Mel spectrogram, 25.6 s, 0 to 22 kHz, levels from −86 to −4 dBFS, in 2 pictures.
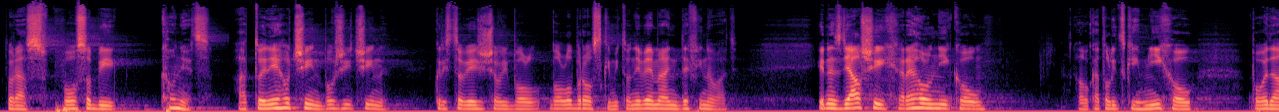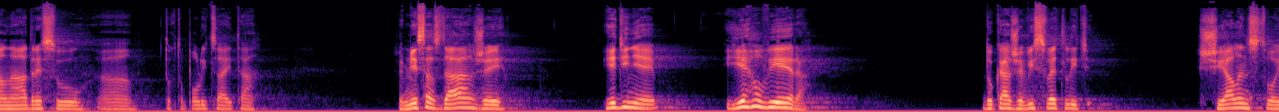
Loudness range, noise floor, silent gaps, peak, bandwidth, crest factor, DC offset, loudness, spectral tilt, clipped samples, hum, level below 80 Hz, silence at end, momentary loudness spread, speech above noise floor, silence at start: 6 LU; -67 dBFS; none; -4 dBFS; over 20 kHz; 20 dB; 2%; -21 LUFS; -4.5 dB/octave; under 0.1%; none; -46 dBFS; 0 s; 17 LU; 46 dB; 0.1 s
